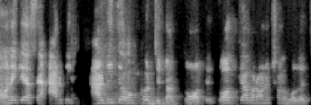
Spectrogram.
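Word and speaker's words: ضاد: হ্যাঁ জি, একটা বলছেন, অনেক সময় অনেকে আছে আরবিতে অক্ষর যেটা দদ, দদকে আবার অনেক সময় বলে জোয়াদ।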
